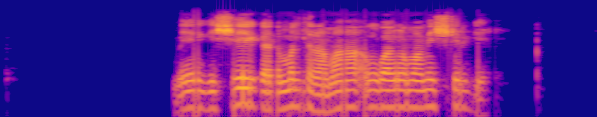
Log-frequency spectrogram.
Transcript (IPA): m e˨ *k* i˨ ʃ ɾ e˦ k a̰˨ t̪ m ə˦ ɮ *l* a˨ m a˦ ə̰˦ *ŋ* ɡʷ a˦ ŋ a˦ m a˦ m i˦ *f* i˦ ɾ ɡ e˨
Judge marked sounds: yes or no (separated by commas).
no, no, yes, no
